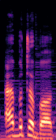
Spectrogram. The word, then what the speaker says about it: Abbottabad: आमतौर पर इस शहर को एबटाबाद प्रोनाउंस किया जाता है।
